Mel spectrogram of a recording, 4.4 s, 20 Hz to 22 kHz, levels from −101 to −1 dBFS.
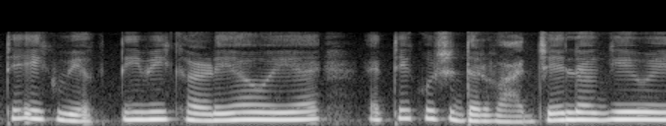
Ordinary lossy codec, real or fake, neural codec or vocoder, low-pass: none; real; none; none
